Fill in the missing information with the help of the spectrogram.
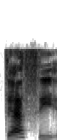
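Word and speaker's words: deci: two D's here so a way to remember that is DECA is close to the K and you'll see Desi is close to the C so it's going to have more of the Soft C Sound our base can be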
